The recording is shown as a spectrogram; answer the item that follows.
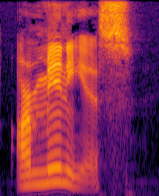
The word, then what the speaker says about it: Arminius: But listen, Jacobus, that's how you say it, Arminius.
